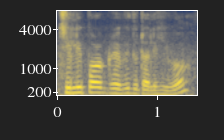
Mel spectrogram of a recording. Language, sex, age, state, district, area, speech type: Assamese, male, 30-45, Assam, Nalbari, rural, spontaneous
